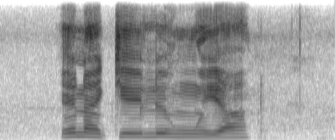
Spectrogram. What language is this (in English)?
Southern Sotho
